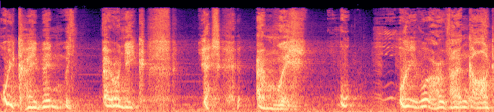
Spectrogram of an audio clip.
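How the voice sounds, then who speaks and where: Using a put-on character voice pitched high, a man speaks at a fairly slow pace over clear background noise. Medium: video game. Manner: stammering, repetitive, frantic.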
